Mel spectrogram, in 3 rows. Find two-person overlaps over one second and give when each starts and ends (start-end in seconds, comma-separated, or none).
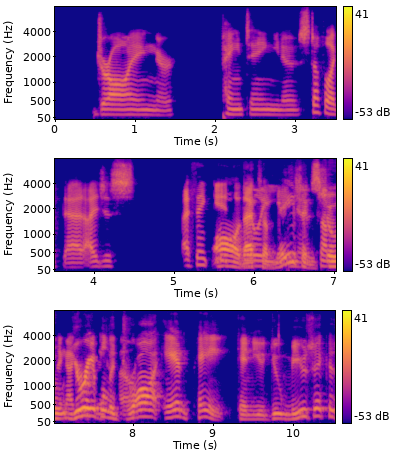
5.5-8.1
